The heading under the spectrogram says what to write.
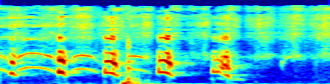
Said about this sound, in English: Okay. Let's brush our teeth. Okay.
